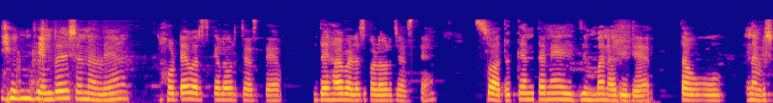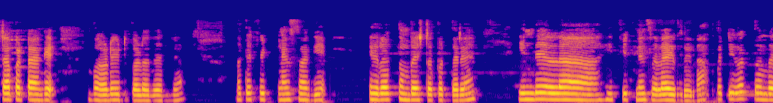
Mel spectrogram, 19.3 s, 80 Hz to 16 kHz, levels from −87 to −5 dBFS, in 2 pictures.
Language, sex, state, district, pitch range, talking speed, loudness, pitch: Kannada, female, Karnataka, Mysore, 195-220 Hz, 120 wpm, -17 LUFS, 205 Hz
